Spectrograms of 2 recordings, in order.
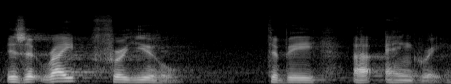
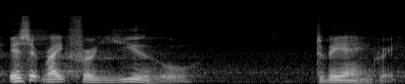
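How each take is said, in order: First: Softer, calm question from God; gentle reasoning. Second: Much softer, slowed question; gentle question. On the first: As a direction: reason kindly with an angry prophet. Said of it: "the Lord tries to reason with him, and it's beautiful". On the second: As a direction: let the question land quietly. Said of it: "the Lord tries to reason with him". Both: Retold or imitated.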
